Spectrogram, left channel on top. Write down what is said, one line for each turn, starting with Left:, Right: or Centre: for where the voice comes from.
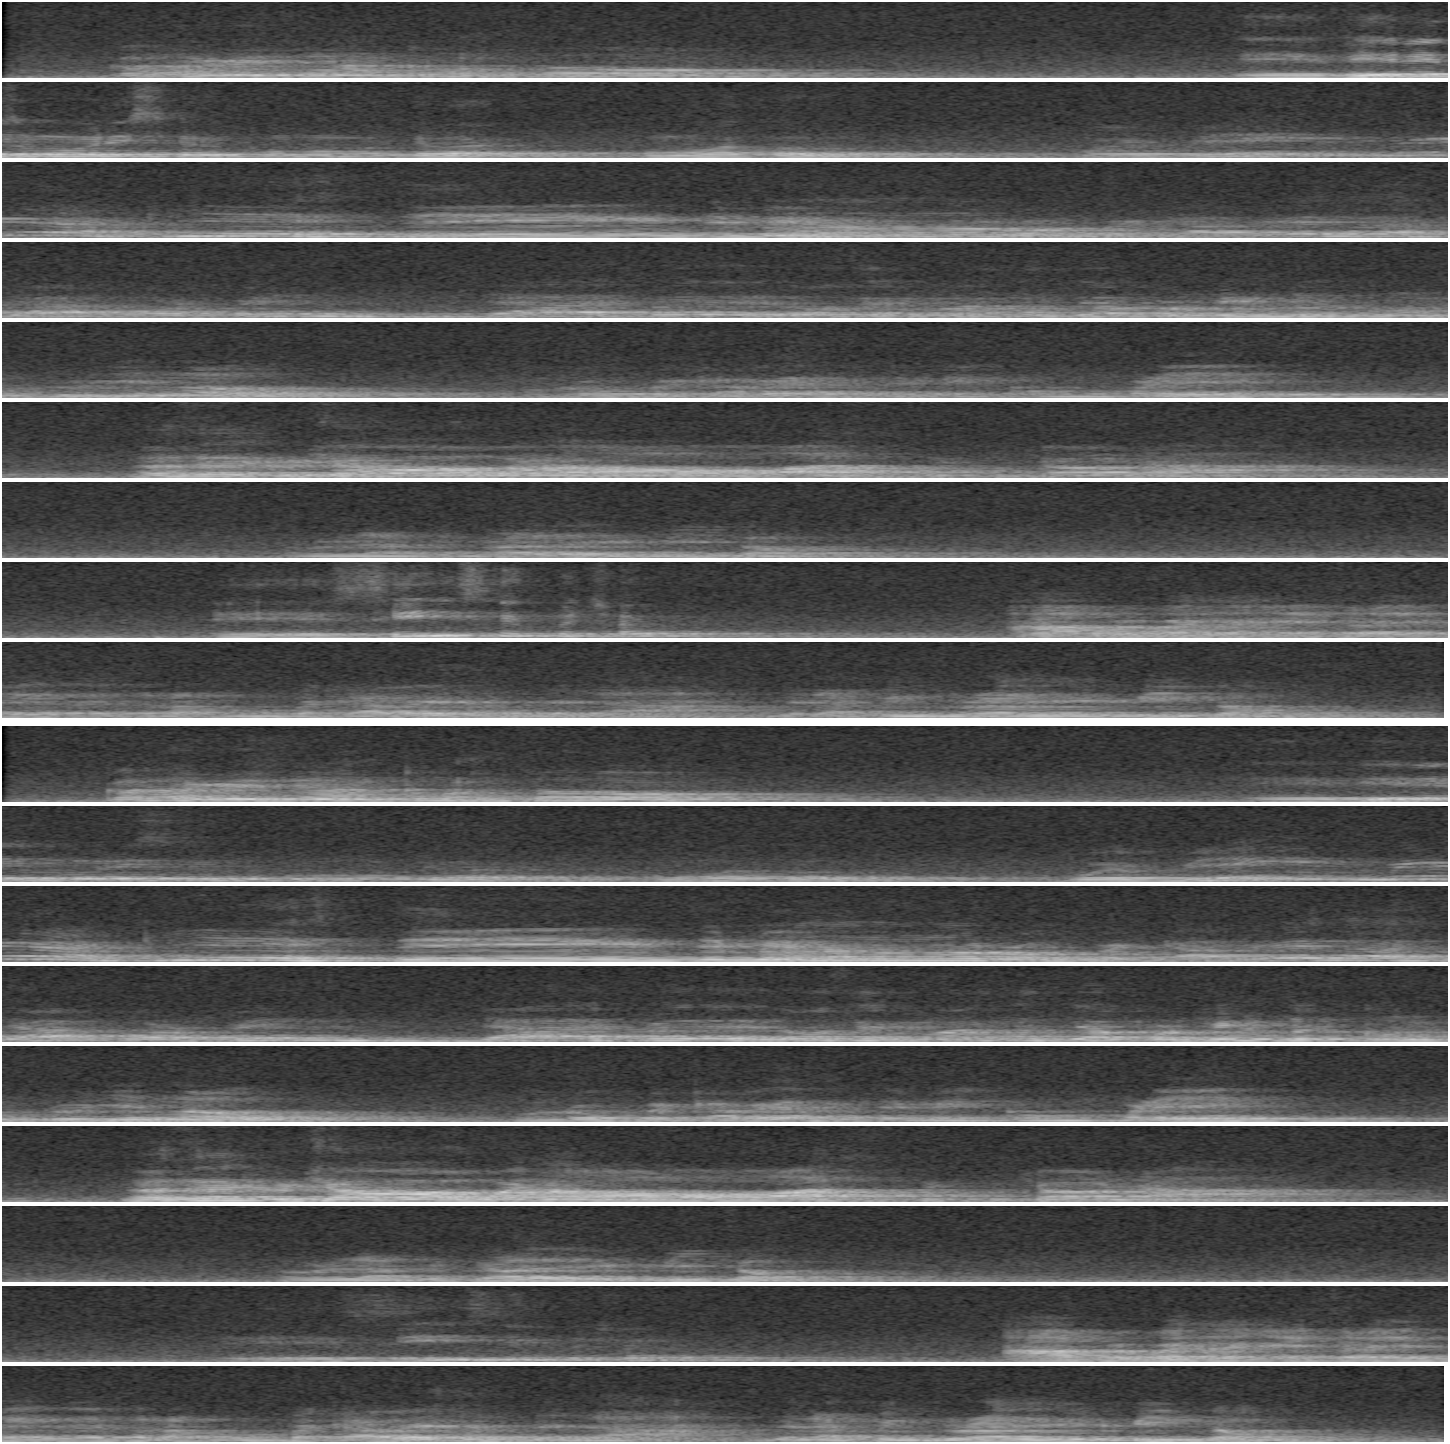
Right: ¿Qué onda, Cristian? ¿Cómo has estado?
Left: Eh, bien, ¿y tú, Mauricio? ¿Cómo te va? ¿Cómo va todo?
Right: Pues bien, mira, aquí este, terminando unos rompecabezas, ya por fin, ya después de dos semanas, ya por fin estoy concluyendo un rompecabezas que me compré. No sé si has escuchado, bueno, has escuchado la, sobre la pintura del grito.
Left: Eh, sí, sí he escuchado,
Right: Ah,
Left: la conozco.
Right: pues bueno, estoy haciendo ese rompecabezas de la, de la pintura del grito.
